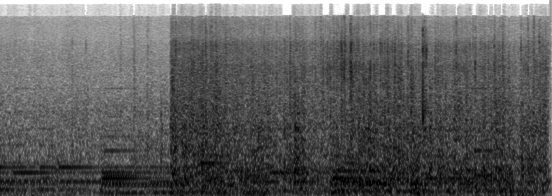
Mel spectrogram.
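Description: Steady rain pouring during a trip in Hawaii, a close hissing patter that thickens abruptly after a moment and keeps on heavily, with scattered sharper drops striking a hard surface.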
